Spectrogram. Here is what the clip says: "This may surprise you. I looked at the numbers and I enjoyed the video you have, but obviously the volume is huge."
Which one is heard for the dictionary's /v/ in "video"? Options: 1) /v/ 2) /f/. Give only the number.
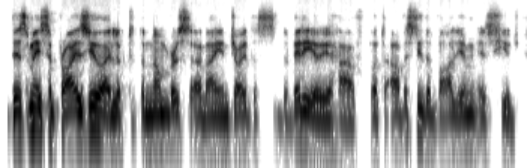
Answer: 1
